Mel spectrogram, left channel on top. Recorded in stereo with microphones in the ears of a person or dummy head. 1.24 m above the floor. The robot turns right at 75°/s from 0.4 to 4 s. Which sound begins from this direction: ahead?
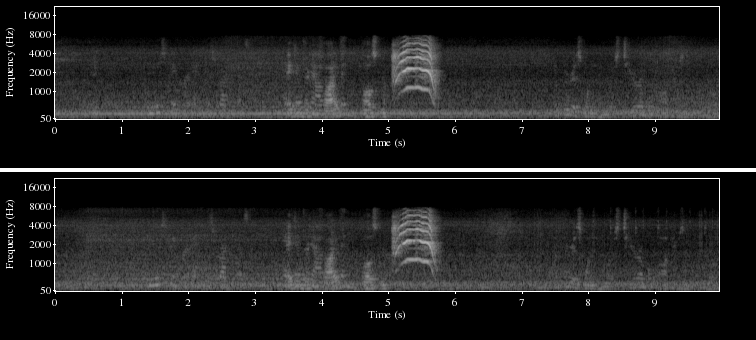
A man speaking, at 3.5 s.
